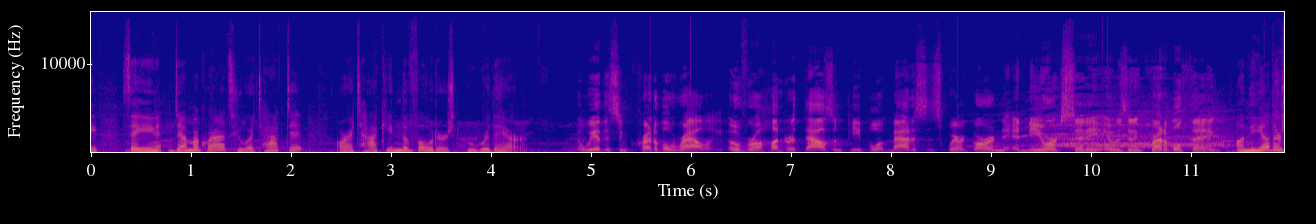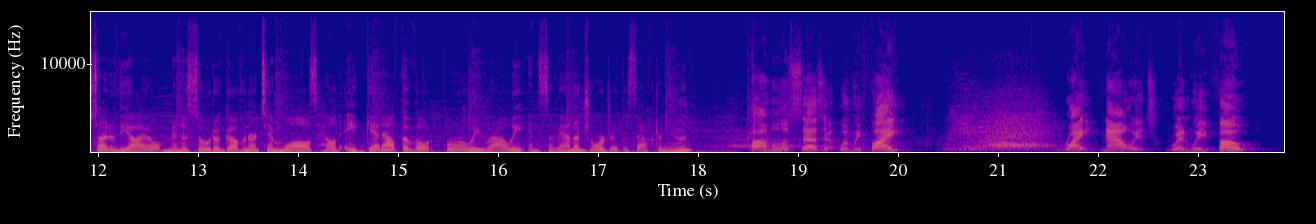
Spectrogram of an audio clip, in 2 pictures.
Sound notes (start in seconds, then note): 11.4 cheering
